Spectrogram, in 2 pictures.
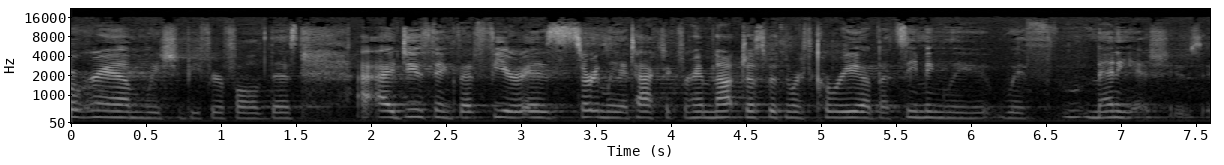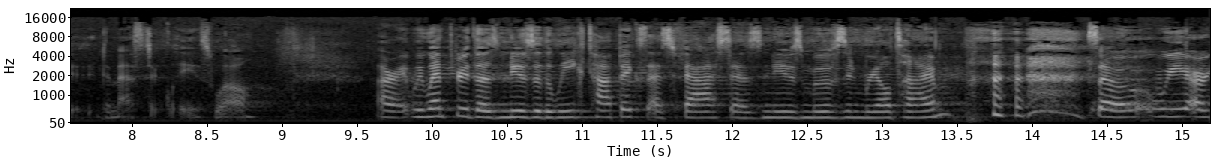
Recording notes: live on stage at Washington, DC's Warner Theatre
